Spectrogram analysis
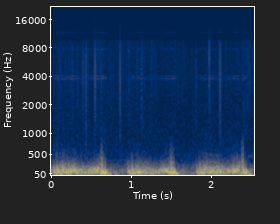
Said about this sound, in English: The quality of a heart sound is important. Here is a mitral first sound, which is sharp.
